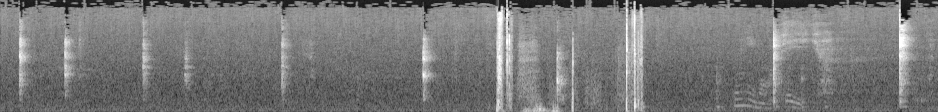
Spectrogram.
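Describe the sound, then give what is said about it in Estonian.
A knife cuts through potatoes with sharp, irregular clicks against a board, a flurry of quicker chops in the middle, and a brief spoken word. “Kui sellepärast, et teab, mitmed aastat mina neid kartuleid juba lõiganud olen.”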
